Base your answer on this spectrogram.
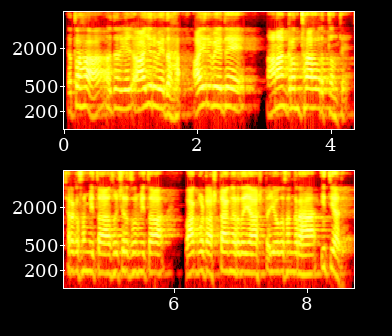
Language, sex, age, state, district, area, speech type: Sanskrit, male, 45-60, Karnataka, Uttara Kannada, rural, spontaneous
